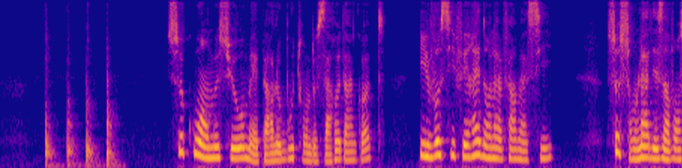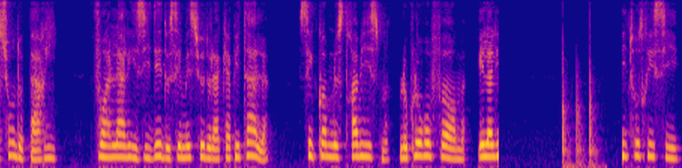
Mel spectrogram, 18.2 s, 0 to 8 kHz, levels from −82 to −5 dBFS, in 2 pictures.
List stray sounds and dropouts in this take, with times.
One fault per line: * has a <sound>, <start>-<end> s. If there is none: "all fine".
* has a thud, 0.6-1.7 s
* has a thud, 16.6-17.2 s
